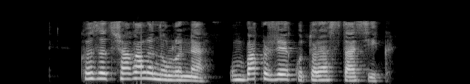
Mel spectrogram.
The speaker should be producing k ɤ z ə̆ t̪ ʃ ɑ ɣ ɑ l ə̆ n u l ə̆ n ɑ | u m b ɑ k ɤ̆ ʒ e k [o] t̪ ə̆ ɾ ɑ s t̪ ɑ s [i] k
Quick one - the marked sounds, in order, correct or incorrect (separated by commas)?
incorrect, correct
